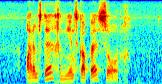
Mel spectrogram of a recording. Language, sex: Afrikaans, male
